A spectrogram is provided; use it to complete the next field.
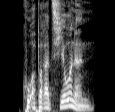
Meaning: plural of Kooperation
- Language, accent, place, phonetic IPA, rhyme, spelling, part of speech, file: German, Germany, Berlin, [ˌkoʔopeʁaˈt͡si̯oːnən], -oːnən, Kooperationen, noun, De-Kooperationen.ogg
